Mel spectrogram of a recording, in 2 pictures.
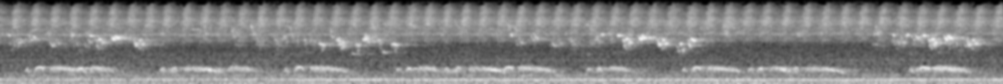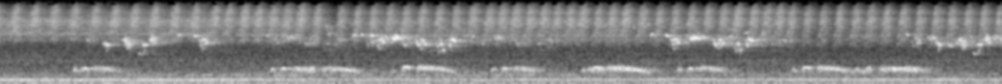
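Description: Morning birdsong: one bird repeats low, hollow cooing notes about once a second, while other birds add short bursts of higher chirps every few seconds.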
